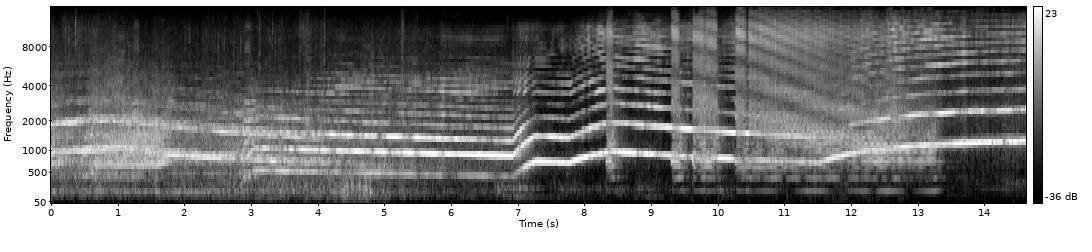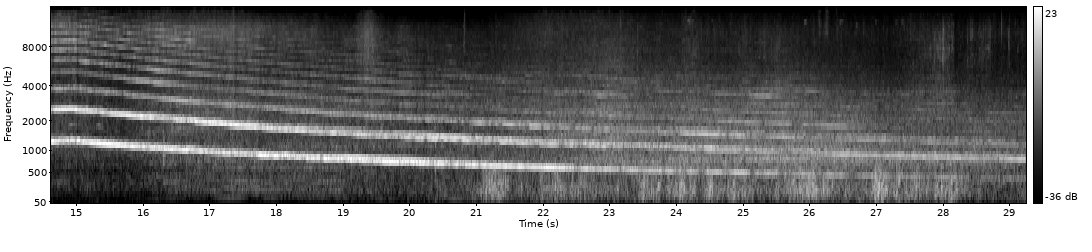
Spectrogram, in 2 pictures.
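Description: Federal Q mechanical fire-truck siren winding down, spun back up in quick bursts about seven to eight seconds in, with steady air-horn blasts in the middle. It then winds up to a peak and coasts down in one long, slow falling wail.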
